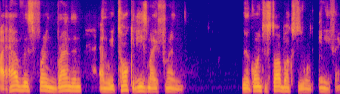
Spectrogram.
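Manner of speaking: put-on old man voice.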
